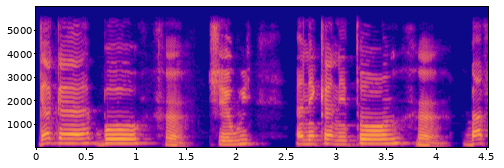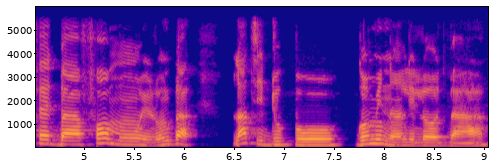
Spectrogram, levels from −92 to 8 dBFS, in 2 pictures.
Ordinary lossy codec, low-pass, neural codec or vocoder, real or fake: none; 5.4 kHz; none; real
